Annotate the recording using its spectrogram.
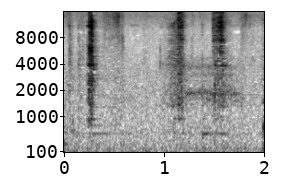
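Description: Near silence, with three faint clicks from the metal handle sections of a folding shovel being fitted together by hand.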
